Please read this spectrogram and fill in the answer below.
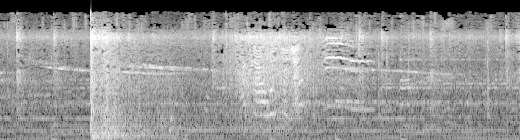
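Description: An aerial firework rocket bursting with one loud bang about a second in, its boom dying away slowly.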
